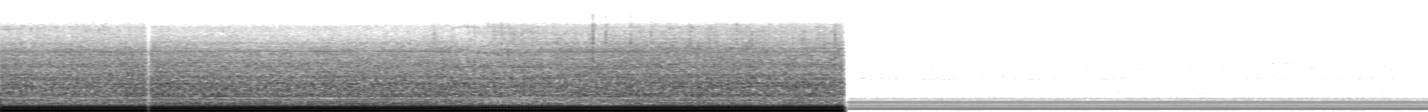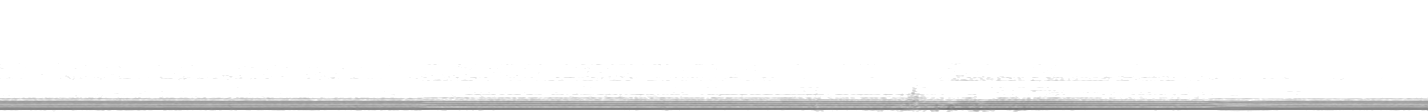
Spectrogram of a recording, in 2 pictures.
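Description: Engine-driven welder running hard, with the steady hiss and crackle of a stick-welding arc laid over it. After about eight and a half seconds the sound cuts off abruptly, leaving only a faint, steady low hum.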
